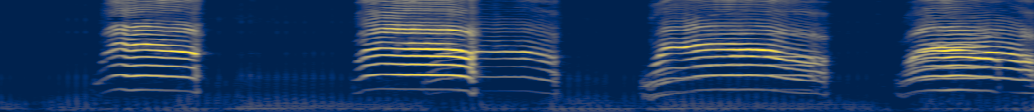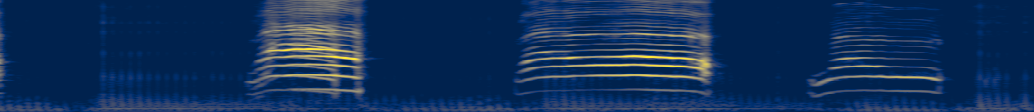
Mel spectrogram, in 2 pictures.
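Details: Newborn kitten crying for its mother and owner: seven loud, drawn-out meows in ten seconds, each rising then falling, some with a slight waver, separated by brief quiet gaps.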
